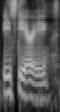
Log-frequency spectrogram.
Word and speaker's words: bestiary: doing a translation of a 12th century, and I'm going to say the word, is it pronounced bestiary or bestiary? I've always been a little unclear on that. Like, it's primer and primer. – We usually say bestiary these days.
